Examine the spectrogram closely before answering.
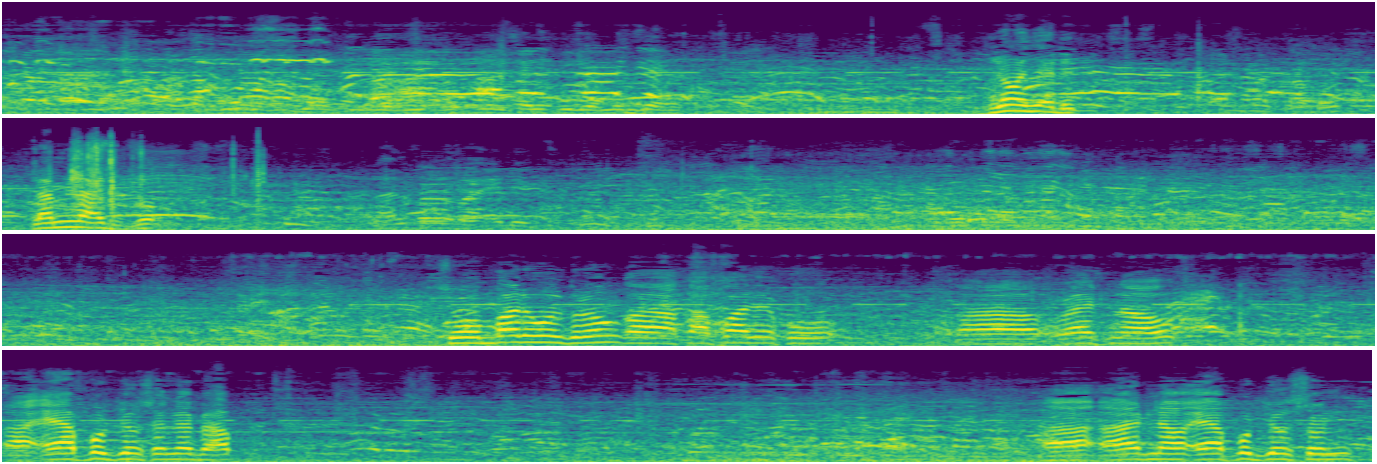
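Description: A large crowd cheers and sings loudly outdoors.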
